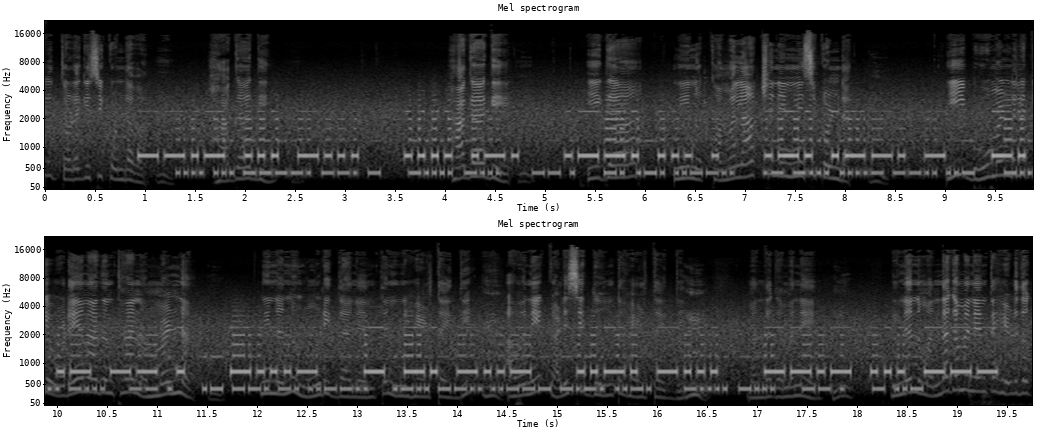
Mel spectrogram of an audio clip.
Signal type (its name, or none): Morse code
